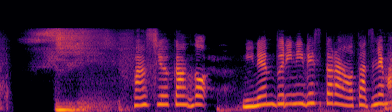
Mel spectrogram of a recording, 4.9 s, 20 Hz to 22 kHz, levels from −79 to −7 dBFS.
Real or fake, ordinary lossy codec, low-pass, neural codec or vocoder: fake; none; none; codec, 16 kHz, 1 kbps, X-Codec, WavLM features, trained on Multilingual LibriSpeech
